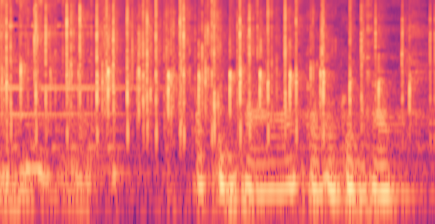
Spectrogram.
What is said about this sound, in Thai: ขอเสียงปรบมือดีโน่ครับ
